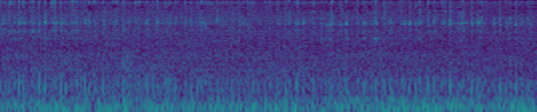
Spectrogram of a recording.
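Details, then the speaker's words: Meat freezer compressor restarted after shaking it, condenser coil still dirty: steady low drone with fine busy chatter; owner suspects internals rattling loose inside the compressor, unconfirmed. "hear that the internals of the compressor rattling around the compressor wasn't running and i shook it and it started"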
